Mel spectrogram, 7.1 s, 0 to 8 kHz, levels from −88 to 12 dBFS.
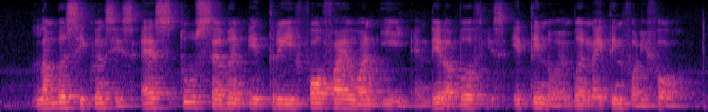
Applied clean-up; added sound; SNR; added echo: none; none; none; none.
